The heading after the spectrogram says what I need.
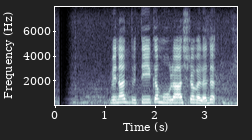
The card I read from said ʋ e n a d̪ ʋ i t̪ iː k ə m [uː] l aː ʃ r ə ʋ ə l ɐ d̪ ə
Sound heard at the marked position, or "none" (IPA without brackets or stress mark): uː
